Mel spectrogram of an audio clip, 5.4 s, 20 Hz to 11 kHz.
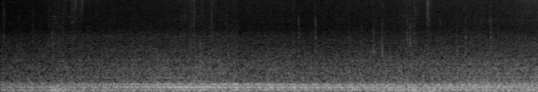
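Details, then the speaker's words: Cadillac CTS at about 55 mph, noise loudest at 45–50 mph: steady low droning hum under road rumble, like downshifting with exhaust; suspected rear wheel bearing but it is tire roar. "you guys hear that right there that wall it's the loudest between 45 and 50 miles an hour right there where it almost is it's sounding like I'm downshifting and I have exhaust"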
